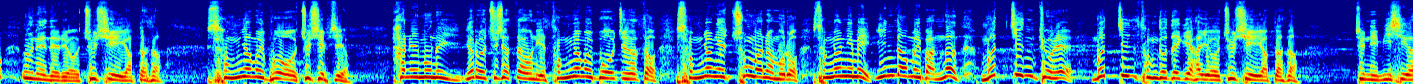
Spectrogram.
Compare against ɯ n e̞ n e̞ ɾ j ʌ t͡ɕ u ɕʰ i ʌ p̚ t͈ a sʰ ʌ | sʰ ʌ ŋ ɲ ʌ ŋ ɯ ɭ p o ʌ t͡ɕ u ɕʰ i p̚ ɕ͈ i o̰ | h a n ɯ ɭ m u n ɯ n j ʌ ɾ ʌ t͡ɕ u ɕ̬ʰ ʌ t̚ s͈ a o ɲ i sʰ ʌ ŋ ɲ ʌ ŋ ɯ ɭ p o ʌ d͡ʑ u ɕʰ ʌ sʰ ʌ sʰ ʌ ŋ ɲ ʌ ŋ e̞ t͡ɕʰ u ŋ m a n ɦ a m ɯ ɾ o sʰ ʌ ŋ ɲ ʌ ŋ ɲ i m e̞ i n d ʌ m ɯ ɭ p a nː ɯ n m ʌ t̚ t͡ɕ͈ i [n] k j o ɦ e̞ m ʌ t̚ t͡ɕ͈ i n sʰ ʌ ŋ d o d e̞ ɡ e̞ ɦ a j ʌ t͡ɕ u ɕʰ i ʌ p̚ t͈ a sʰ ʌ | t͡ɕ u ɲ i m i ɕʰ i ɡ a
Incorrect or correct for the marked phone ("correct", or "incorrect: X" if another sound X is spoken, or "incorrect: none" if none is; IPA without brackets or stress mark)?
correct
